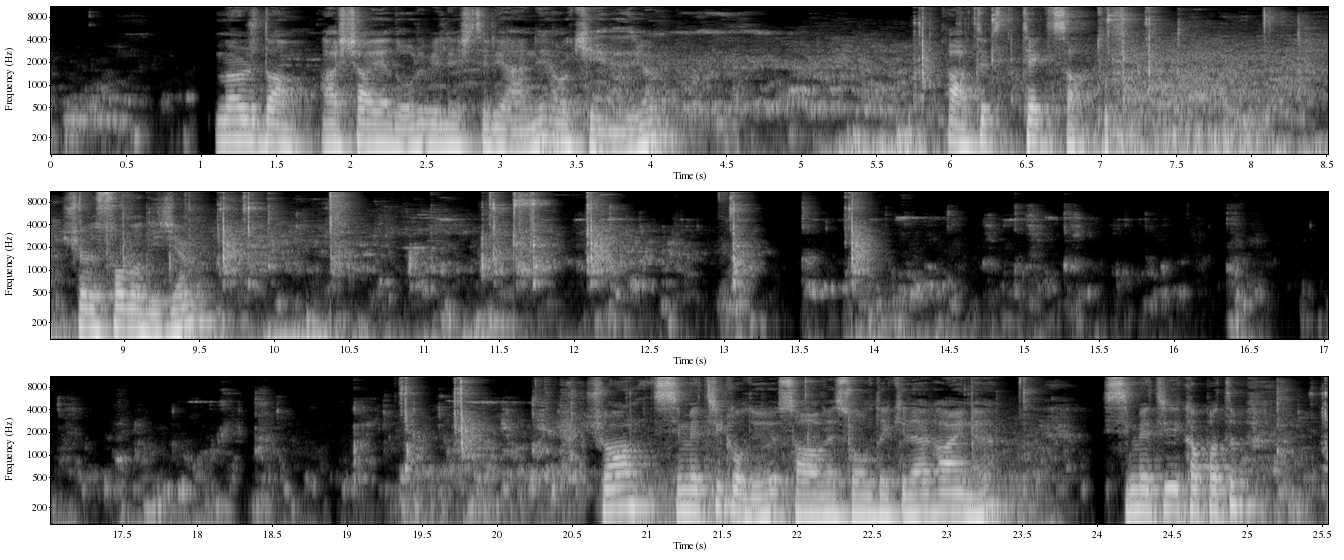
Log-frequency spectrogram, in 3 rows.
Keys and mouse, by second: 9.2 right click, 11.1 right click.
